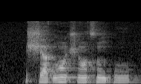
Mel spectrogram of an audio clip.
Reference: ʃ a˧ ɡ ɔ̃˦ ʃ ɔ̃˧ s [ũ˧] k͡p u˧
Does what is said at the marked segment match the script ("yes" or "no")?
yes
